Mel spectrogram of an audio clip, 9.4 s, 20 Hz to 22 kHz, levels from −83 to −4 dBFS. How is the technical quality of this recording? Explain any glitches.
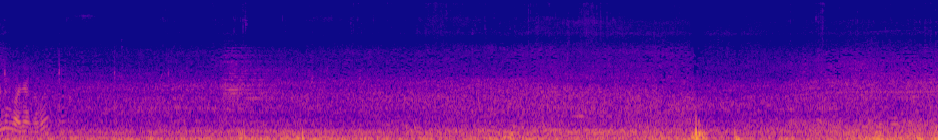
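No audible glitches or faults.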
